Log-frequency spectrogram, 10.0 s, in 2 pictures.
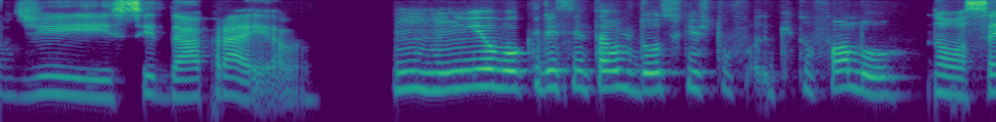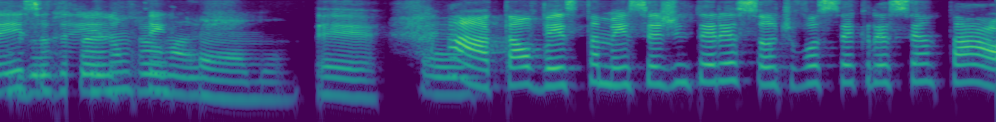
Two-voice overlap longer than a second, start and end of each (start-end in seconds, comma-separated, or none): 4.7-6.1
